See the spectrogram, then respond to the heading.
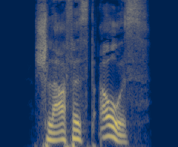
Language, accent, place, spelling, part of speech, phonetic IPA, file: German, Germany, Berlin, schlafest aus, verb, [ˌʃlaːfəst ˈaʊ̯s], De-schlafest aus.ogg
- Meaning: second-person singular subjunctive I of ausschlafen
